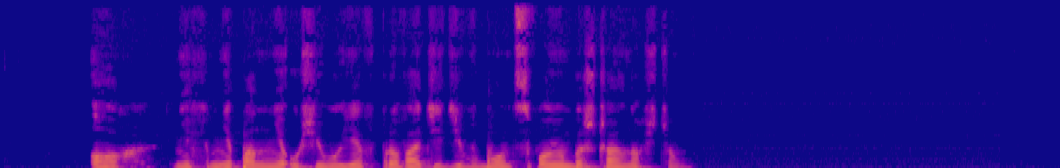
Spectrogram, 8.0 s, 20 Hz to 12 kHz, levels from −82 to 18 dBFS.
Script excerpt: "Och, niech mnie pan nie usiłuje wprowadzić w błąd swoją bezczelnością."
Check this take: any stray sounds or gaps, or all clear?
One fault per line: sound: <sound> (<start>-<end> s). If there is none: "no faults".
no faults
